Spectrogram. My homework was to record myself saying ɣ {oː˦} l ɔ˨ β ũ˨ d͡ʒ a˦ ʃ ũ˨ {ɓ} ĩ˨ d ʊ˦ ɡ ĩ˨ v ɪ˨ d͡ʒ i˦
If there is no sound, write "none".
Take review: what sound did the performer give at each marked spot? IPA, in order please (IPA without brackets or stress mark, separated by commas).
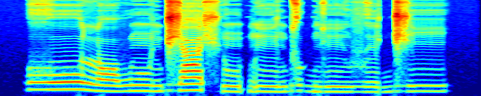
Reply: oː˦, ɓ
